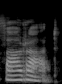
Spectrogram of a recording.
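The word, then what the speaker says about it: Fahrrad: เลย นะ คะ เป็น does ฟ้า ด แปล ว่า รถ จักรยาน นะ คะ ถ้า เป็น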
